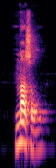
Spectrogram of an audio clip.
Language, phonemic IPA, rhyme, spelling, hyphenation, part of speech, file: Dutch, /ˈmɑ.zəl/, -ɑzəl, mazzel, maz‧zel, interjection / noun, Nl-mazzel.ogg
- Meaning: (interjection) alternative form of de mazzel; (noun) luck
